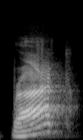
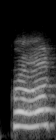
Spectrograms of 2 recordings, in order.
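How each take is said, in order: First: It is said in a normal-pitched voice. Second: It is said in a high-pitched voice. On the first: The speaker calls it wrong. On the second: The speaker calls it right.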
